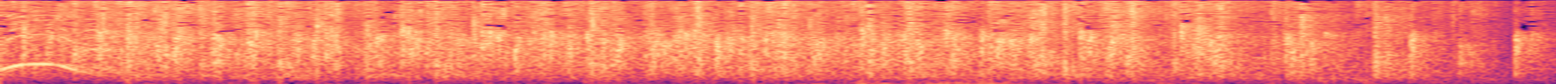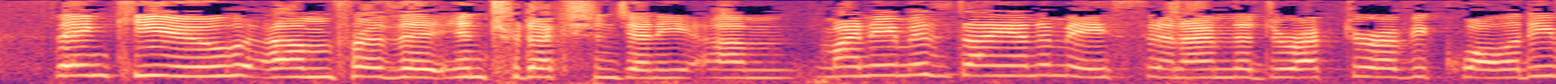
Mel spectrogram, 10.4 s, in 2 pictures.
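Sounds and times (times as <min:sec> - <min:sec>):
audience applauding: 0:00.0 - 0:05.3
speech: 0:05.6 - 0:10.3.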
